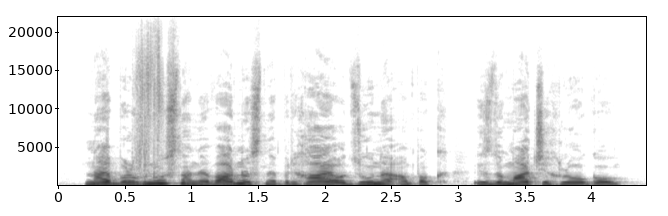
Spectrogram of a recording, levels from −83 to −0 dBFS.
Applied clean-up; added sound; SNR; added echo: none; Tearing; 17 dB; none.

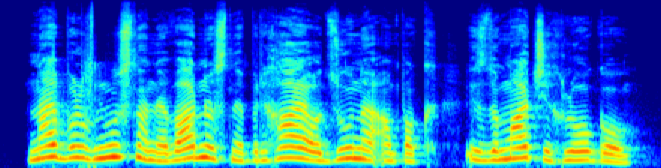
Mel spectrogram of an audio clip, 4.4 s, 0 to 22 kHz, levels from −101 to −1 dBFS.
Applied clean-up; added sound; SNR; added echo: neural mask model DeepFilterNet 3.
